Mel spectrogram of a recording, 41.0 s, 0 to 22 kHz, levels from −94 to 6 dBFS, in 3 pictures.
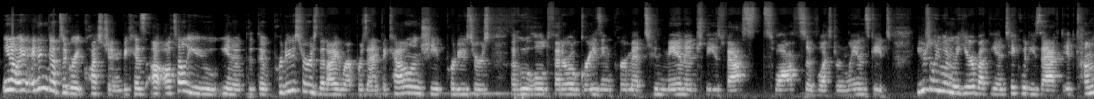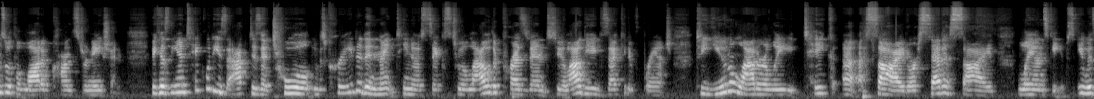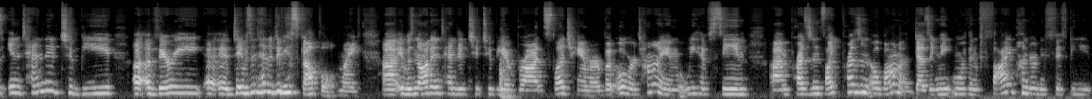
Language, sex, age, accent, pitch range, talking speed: English, female, 20-39, American, 200-255 Hz, 185 wpm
